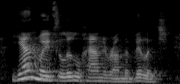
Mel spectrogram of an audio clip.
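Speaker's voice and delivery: normal talking voice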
